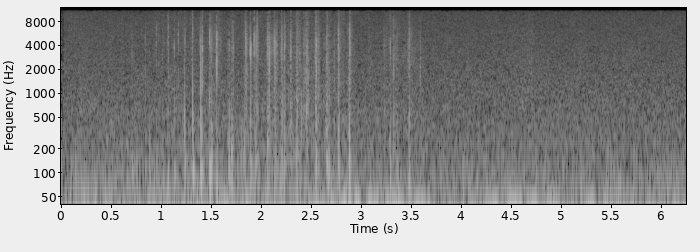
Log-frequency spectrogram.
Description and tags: Just made some anime style fist clenching sounds cause I wasn't able to find it somewhere.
